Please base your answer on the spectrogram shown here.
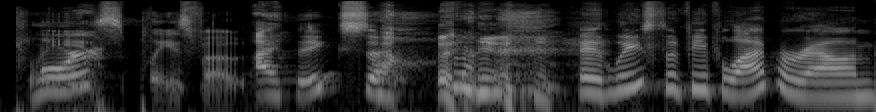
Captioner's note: laughter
